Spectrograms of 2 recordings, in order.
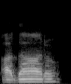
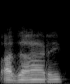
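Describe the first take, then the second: First: The word ends with an 'o' vowel. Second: The word ends with an 'e' vowel. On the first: "Par exemple sur" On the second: "j'ai entendu beaucoup"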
